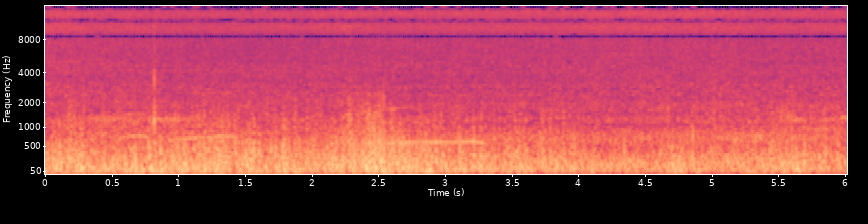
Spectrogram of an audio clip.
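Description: A girl calls out in the surf.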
